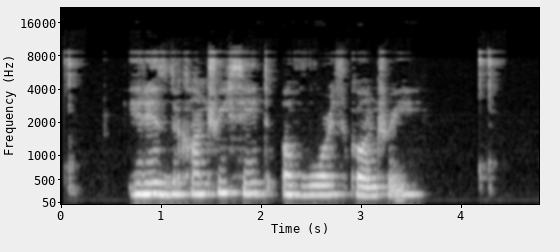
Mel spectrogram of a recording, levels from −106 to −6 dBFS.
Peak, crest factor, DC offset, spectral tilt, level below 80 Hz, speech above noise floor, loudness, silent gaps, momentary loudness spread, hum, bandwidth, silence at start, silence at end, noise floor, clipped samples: -6 dBFS; 16 dB; under 0.1%; -5 dB/octave; -66 dBFS; 55 dB; -21 LUFS; none; 15 LU; none; 9.4 kHz; 0.05 s; 0.45 s; -74 dBFS; under 0.1%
